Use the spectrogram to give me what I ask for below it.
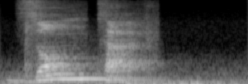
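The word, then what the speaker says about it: Sonntag: and certain words so s is pronounced z you should bear that in mind so let's go once again this is z so how would it be pronounced zone tag there are situations where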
